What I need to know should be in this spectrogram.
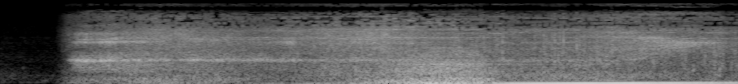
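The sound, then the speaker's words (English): A long, forceful blowing breath, an icy breath blast, comes in abruptly as a broad airy hiss and swells gradually louder, thickening with a low rumble toward the end. “Yeah, I just used my ice breath so you won't move.”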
